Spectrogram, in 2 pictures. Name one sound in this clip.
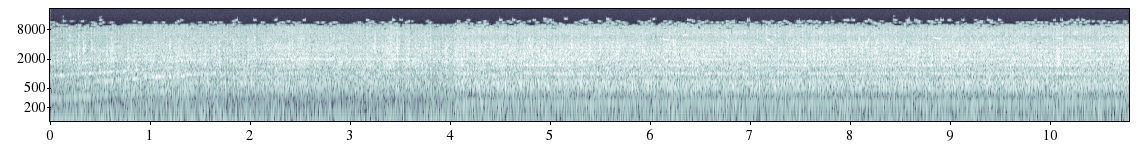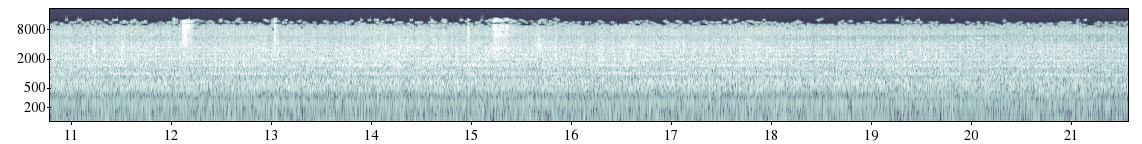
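A rotary tiller churns soil with a steady whir.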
